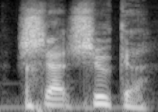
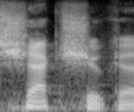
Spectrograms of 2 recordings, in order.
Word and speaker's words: shakshuka: a so i'm spelling i'm actually pronouncing it wrong it's shakshouka i keep saying shat with a t it's shock shooting yeah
